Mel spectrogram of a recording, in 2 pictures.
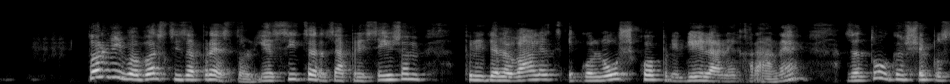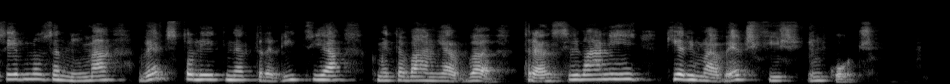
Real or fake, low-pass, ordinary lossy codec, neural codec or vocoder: fake; none; none; codec, 16 kHz, 4 kbps, FreqCodec, smaller model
